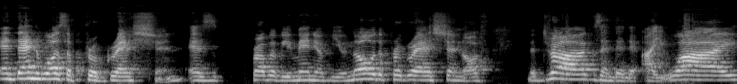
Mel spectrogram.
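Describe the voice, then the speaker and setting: With a non-native accent, a woman talks at a medium pitch in a bright, sharp tone on a very clean recording with a silent background. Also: ordinary pitch variation, moderate pace. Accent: foreign accent, noticeable. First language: not English. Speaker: fertility advocate and author. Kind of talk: interview, personal testimony.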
